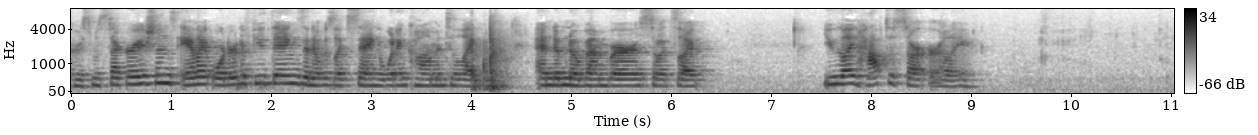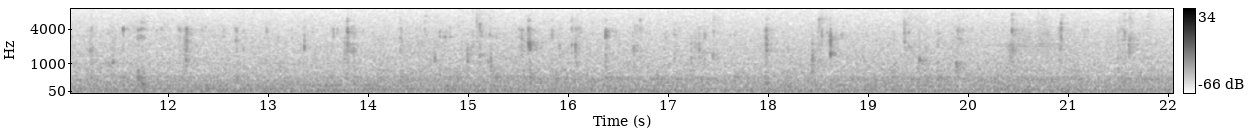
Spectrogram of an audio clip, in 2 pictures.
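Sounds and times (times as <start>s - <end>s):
chewing fried pastry: 9.3s - 22.0s.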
